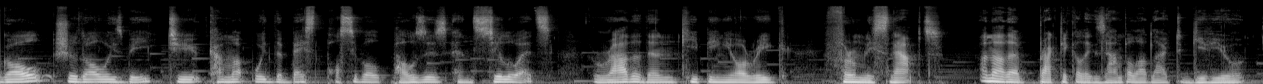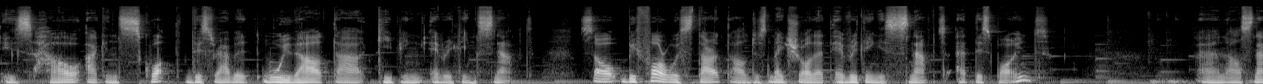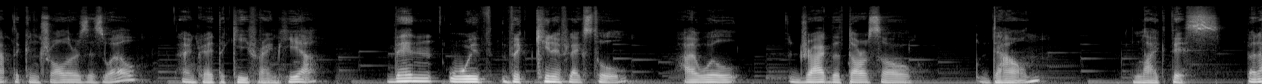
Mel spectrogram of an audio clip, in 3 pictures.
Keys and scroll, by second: 0.9 F1, 20.8 1, 21.0 `, 24.1 F1, 27.7 x, 30.2 g.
